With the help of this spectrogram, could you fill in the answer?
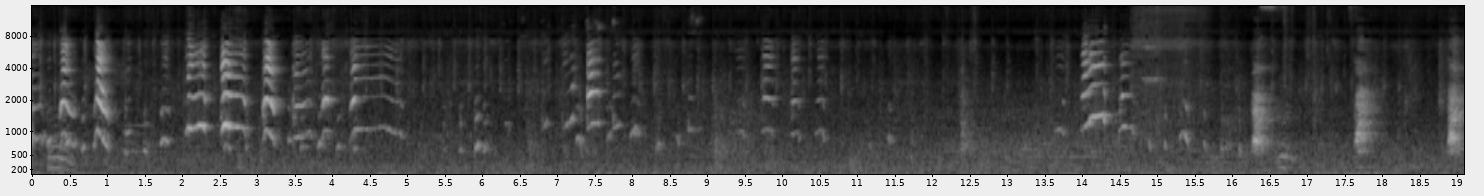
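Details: German Shepherd puppies whimpering in scattered clusters of brief high yelps and arched whines, separated by quieter stretches with faint background rumble and clicks.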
